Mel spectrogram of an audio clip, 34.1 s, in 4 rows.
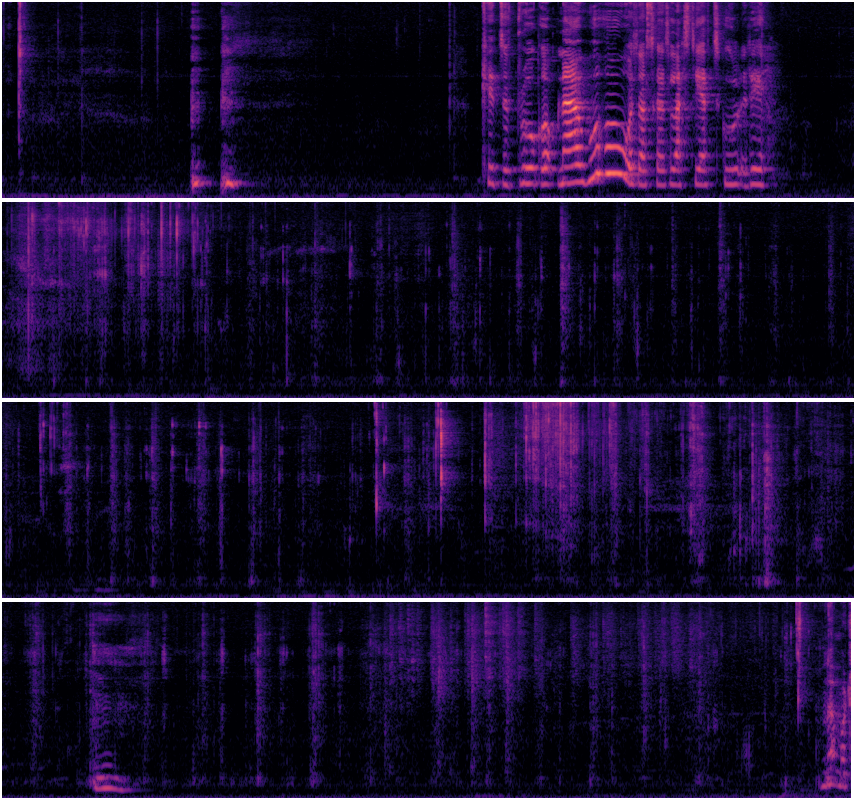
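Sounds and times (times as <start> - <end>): close-up chewing and crunching: 8.6 - 33.8.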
